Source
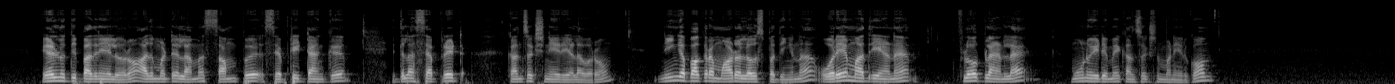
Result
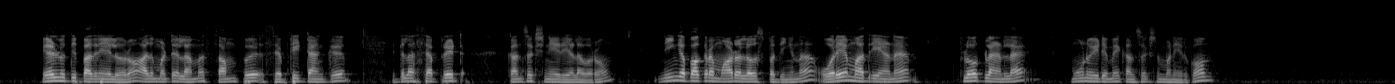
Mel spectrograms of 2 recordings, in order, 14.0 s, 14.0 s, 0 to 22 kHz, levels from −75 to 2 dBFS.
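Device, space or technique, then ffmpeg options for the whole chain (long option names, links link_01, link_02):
guitar cabinet: -af "highpass=82,equalizer=frequency=110:width_type=q:width=4:gain=6,equalizer=frequency=270:width_type=q:width=4:gain=-6,equalizer=frequency=390:width_type=q:width=4:gain=-6,equalizer=frequency=830:width_type=q:width=4:gain=-7,equalizer=frequency=1900:width_type=q:width=4:gain=-8,lowpass=frequency=3700:width=0.5412,lowpass=frequency=3700:width=1.3066,volume=-3dB"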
